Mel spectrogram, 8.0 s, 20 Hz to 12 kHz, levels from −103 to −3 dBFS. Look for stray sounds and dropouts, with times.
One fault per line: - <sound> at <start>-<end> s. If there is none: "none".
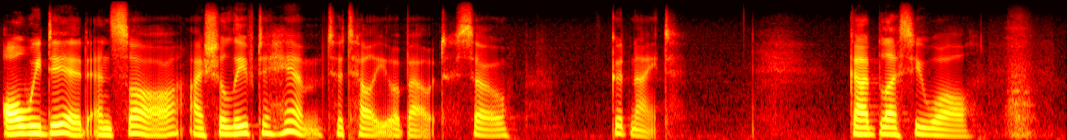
- breath at 7.5-7.8 s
